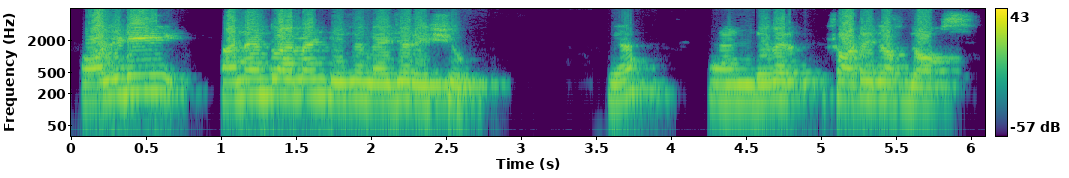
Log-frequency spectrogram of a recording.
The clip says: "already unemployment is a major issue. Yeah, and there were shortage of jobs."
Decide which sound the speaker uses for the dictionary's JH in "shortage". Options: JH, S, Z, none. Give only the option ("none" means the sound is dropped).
JH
